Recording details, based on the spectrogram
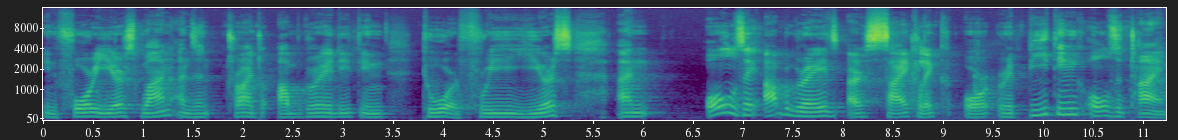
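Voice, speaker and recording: Speaking at a very slow pace with a non-native accent, a man uses a medium pitch with ordinary pitch variation and a dark, mellow tone. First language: not English. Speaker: photographer. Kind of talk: camera talk to viewers. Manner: halting.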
